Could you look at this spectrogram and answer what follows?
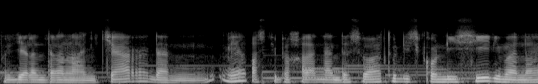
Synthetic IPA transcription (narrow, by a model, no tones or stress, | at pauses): b̥ərd͡ʒaland̪əŋanlaɲt͡ʃardanjapast̪ibakalanadasəwat̪udiskɔndisidimana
